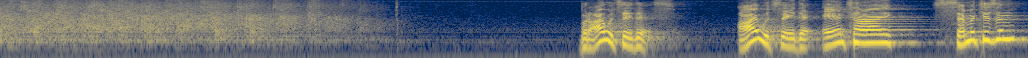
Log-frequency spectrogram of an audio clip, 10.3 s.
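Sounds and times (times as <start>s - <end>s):
audience clapping: 0.0s - 4.0s
speech: 5.8s - 6.8s, 7.4s - 10.2s.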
